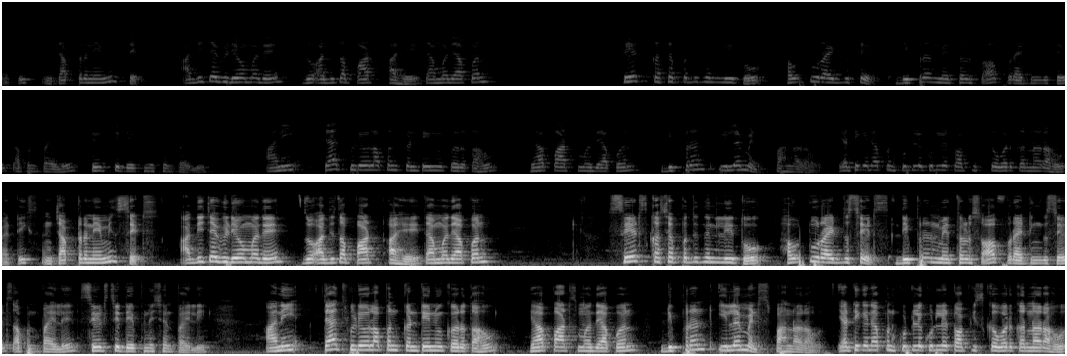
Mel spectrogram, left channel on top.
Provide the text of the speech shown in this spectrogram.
and chapter name is sets. आधीच्या व्हिडिओमध्ये जो आधीचा part आहे त्यामध्ये आपण sets कशा पद्धतीने लिहितो, how to write the sets, different methods of writing the sets आपण पाहिले, सेट्सची डेफिनेशन पाहिली आणि त्याच व्हिडिओला आपण कंटिन्यू करत आहोत. ह्या पार्ट्समध्ये आपण डिफरंट इलेमेंट्स पाहणार आहोत. या ठिकाणी आपण कुठले कुठले टॉपिक्स कव्हर करणार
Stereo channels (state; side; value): quieter; left; 30.9 dB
